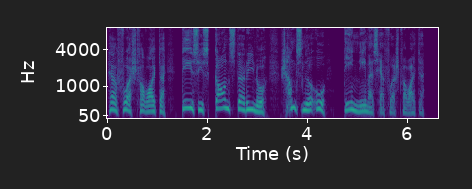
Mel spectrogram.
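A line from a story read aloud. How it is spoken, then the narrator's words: Excited. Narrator (German): sagte aufgeregt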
